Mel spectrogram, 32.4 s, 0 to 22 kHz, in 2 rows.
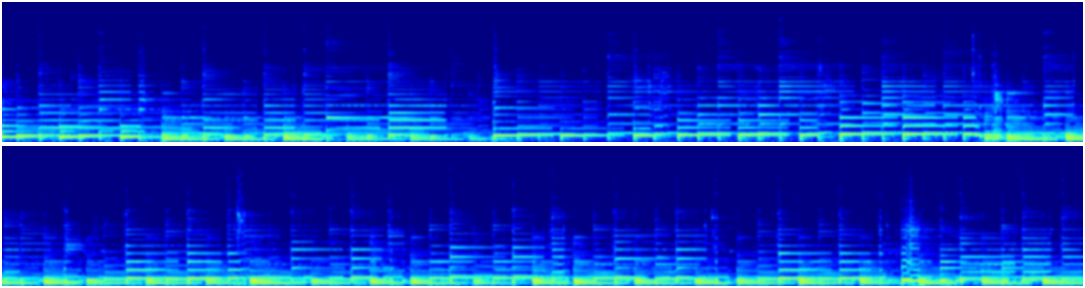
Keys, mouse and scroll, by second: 1.1-2.9 drag, 1.4 s, 3.2-6.6 drag, 3.6 g, 5.9 shift+d, 12.1-14.0 drag, 13.8 g, 15.5-17.5 drag, 16.9 shift+d, 20.7-23.9 drag, 21.2 s, 22.9 g, 25.8-27.6 drag, 27.2-31.2 right drag, 30.9 shift+d.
